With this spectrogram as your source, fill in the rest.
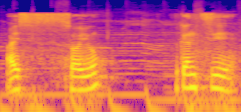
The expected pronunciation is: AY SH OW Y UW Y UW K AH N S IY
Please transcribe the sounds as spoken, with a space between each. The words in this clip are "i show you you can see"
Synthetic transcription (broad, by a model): AY S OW Y UW Y UW K AH N S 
